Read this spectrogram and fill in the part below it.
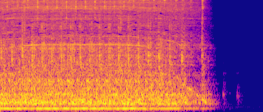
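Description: A sewing machine runs one steady stitch down the center of fabric for an upcycled shabby chic necklace, whirring loud and continuous up close for about two seconds before stopping with a couple of small clicks.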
